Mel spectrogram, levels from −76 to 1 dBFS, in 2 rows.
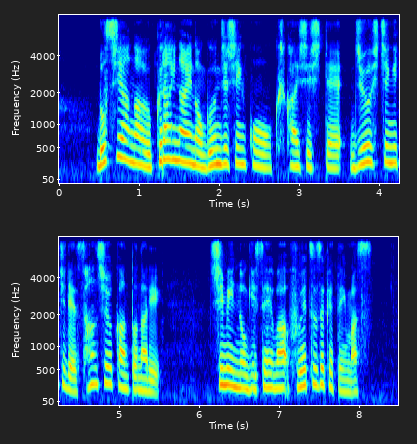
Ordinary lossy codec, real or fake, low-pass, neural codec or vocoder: none; fake; 7.2 kHz; vocoder, 22.05 kHz, 80 mel bands, WaveNeXt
